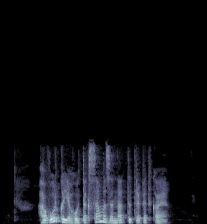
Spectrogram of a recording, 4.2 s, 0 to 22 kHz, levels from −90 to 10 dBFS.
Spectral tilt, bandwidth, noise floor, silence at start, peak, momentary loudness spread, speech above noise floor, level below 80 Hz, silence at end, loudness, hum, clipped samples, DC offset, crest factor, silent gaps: -5.5 dB/octave; 8.2 kHz; -76 dBFS; 0.75 s; -2 dBFS; 11 LU; 60 dB; -62 dBFS; 0.85 s; -17 LUFS; none; under 0.1%; under 0.1%; 16 dB; none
